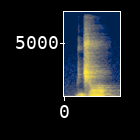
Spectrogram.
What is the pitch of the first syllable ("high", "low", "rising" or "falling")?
low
